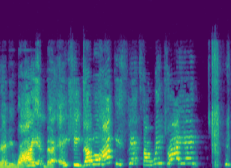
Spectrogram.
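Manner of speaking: put-on very high scream, swooping and drawn out. Retelling own reaction while reading the other speaker's story: retelling own screaming. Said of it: "I was screaming in here. Like I'm screaming now".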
